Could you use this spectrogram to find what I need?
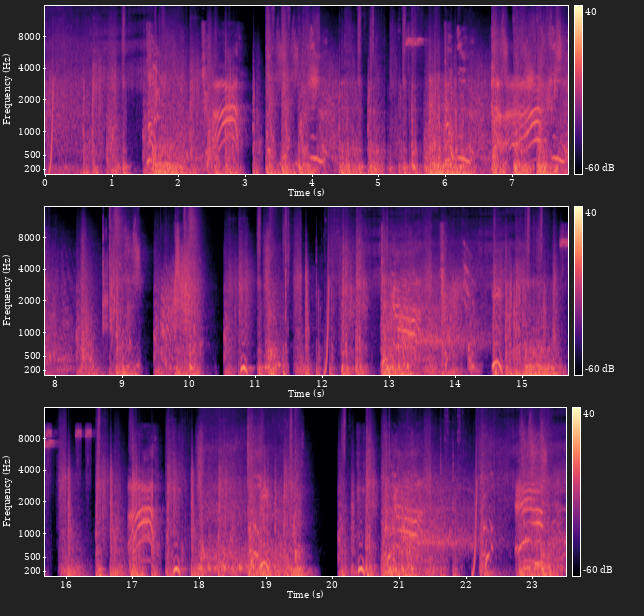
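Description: Punches, kicks and sword blows land in quick, sharp bursts in a fighting game.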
